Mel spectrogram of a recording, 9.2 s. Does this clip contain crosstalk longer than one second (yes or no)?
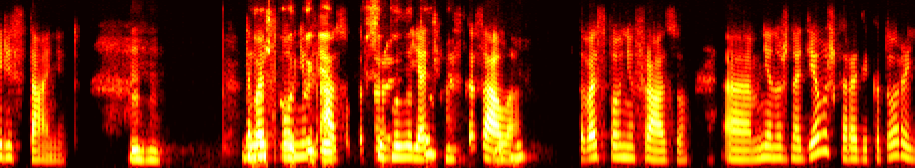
yes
